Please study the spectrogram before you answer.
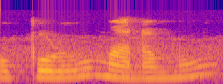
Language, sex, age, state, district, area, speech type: Telugu, female, 30-45, Andhra Pradesh, Vizianagaram, urban, spontaneous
